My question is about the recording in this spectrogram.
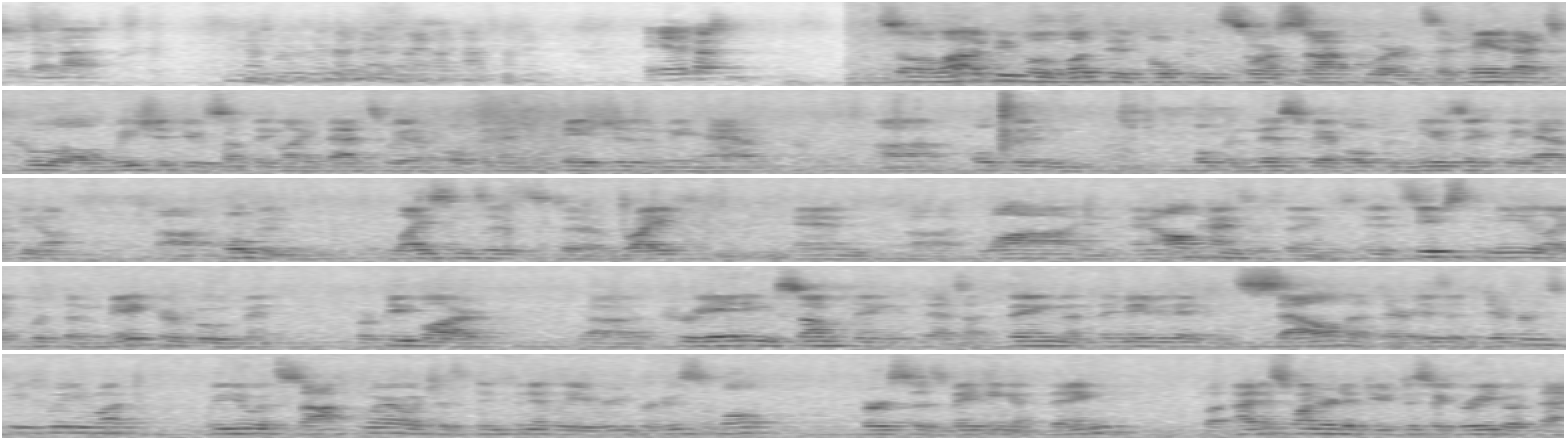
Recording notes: gave the next-to-last keynote at Ohio LinuxFest 2014 on 2014-10-25.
